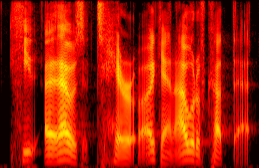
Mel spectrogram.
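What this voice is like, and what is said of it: Disappointed tone. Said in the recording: “hear the disappointment in my voice?”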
